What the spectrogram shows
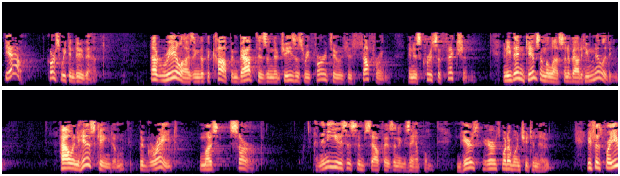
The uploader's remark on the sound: Sunday messages from Lake Oconee Presbyterian Church (PCA) in Eatonton, GA.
